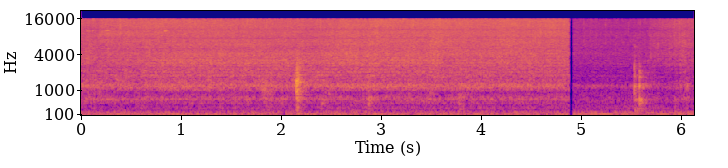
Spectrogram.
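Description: Ginger-garlic paste sizzling in hot oil among frying onions as it is stirred in with a spoon. The sizzle drops suddenly about five seconds in.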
